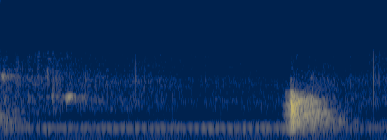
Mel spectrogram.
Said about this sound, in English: What's the water faucet running for? I'm washing my hands. Never knew you to do that before. I thought you washed up at the factory. Can't a man wash his hands when they need it?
